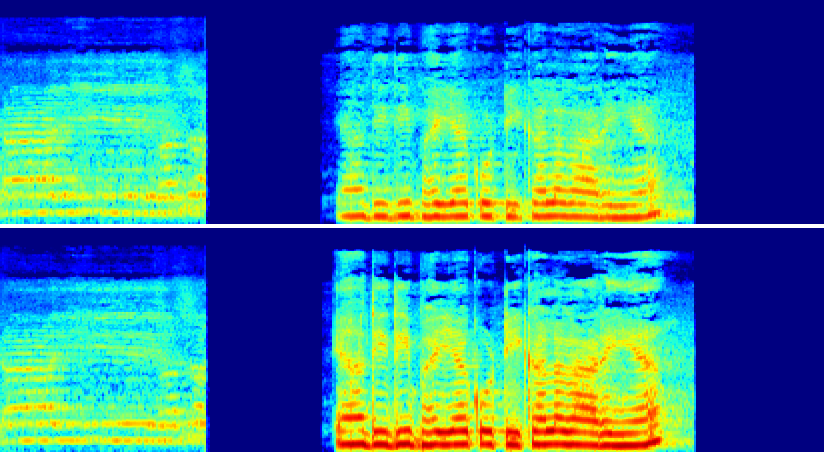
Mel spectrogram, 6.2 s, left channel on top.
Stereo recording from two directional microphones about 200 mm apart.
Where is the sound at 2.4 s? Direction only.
50° right (ahead or behind); by 4.9 s 35° right (ahead or behind).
